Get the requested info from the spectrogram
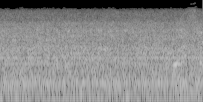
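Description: Steady hum and hiss of an air-conditioning unit running, with a faint low tone held throughout.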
